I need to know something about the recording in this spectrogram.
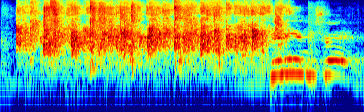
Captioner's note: audience applauding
